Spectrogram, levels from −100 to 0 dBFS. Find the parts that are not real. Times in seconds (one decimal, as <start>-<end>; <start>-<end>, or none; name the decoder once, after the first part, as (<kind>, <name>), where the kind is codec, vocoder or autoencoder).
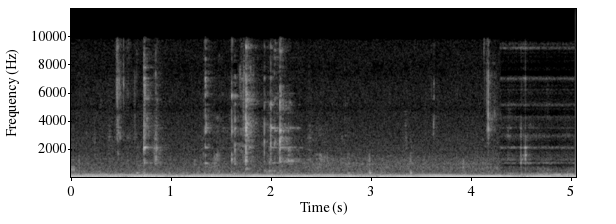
4.3-5.1 (codec, SNAC)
